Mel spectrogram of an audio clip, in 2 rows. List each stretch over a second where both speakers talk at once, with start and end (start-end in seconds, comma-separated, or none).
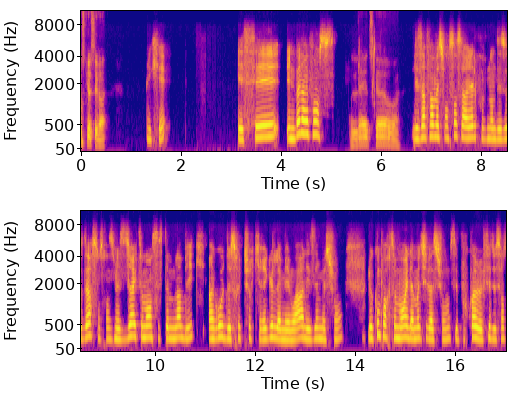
none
